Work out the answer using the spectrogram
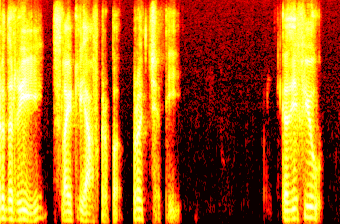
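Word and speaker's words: पृच्छति: The specialty of this pronunciation is this pronunciation of ru slightly trails pa. It doesn't come with ru. Pru. Pruchati. So the ra you will hear the re slightly after pa. Pruchati.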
